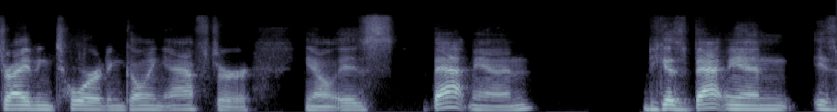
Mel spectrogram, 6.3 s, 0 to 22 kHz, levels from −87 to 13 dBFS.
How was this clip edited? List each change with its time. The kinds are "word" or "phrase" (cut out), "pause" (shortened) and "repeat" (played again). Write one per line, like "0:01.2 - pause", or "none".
0:03.2 - word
